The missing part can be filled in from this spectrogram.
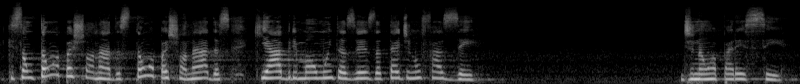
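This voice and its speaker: A woman's voice: fairly high pitch, a little mellow, big-room sound. A woman pastor with a Brazilian Portuguese accent, preaching a sermon with emphatic, repetitive phrasing. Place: church.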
